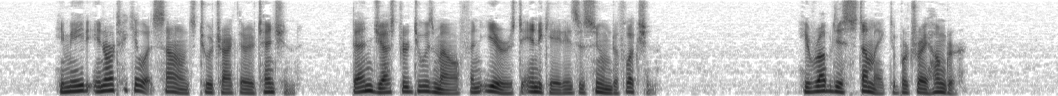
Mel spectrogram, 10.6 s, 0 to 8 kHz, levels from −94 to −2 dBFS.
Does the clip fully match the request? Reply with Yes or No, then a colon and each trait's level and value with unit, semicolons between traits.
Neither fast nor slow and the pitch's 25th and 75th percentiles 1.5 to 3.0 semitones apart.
No: average, 155 wpm; wide, 5.4 semitones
